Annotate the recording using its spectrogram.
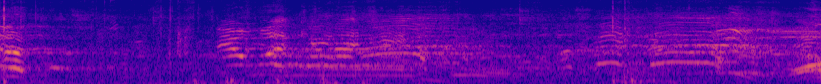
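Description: Men's voices calling out on an outdoor football pitch: short, indistinct shouts from players at a distance, no single word standing out.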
